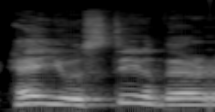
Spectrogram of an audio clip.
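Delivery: usual speaking voice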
